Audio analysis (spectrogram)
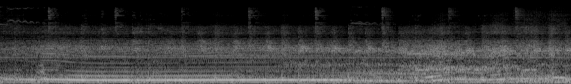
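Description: A car in Need for Speed Underground 2 skids with a long, loud tire squeal over a droning engine, the pitch wavering and sliding as the car slips.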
